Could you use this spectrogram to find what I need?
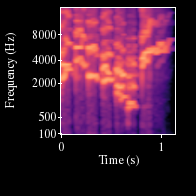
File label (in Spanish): Grito de Starly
